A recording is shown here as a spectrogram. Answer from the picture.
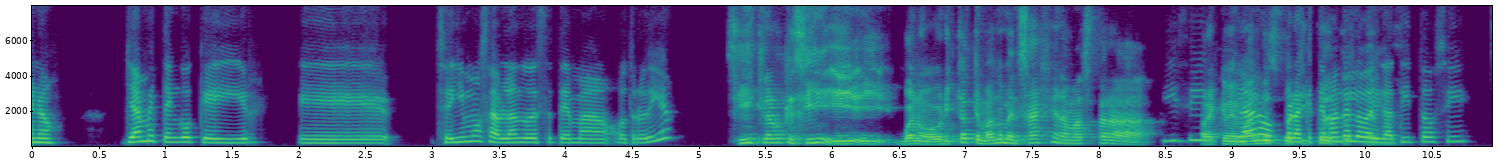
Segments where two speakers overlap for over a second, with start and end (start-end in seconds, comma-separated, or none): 8.4-10.2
